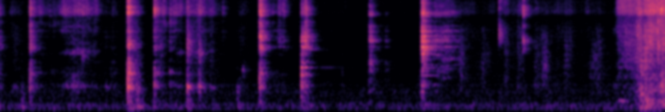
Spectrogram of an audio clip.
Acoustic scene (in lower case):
kitchen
